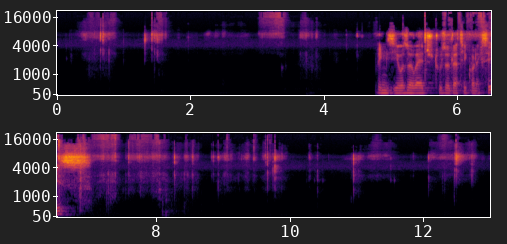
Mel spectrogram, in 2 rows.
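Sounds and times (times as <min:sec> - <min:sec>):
paper folding rustles and crackles: 0:05.4 - 0:10.4.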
